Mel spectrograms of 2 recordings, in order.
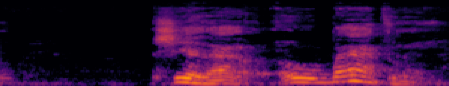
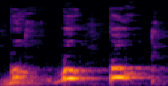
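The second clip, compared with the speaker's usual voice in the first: mock sound effect; 9 dB louder than usual. Mimicking the act, laughing.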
